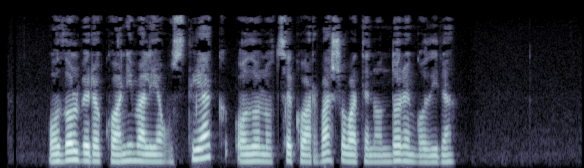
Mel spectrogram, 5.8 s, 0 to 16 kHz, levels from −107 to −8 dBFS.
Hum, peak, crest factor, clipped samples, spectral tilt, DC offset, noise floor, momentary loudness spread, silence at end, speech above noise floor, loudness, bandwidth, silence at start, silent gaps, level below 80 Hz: none; -6 dBFS; 20 dB; under 0.1%; -5 dB/octave; under 0.1%; -76 dBFS; 8 LU; 1.3 s; 51 dB; -26 LUFS; 11.5 kHz; 0.5 s; none; -76 dBFS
